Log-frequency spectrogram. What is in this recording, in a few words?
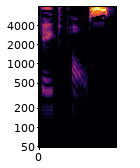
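"Gate pulse", English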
